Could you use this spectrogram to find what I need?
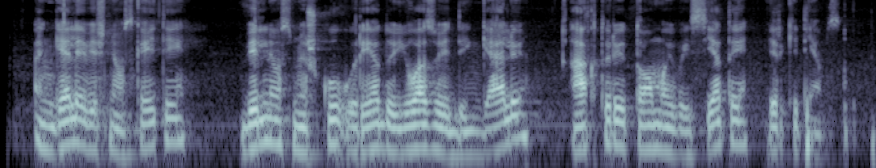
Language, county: Lithuanian, Vilnius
